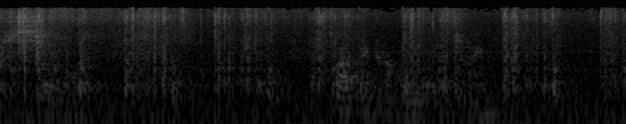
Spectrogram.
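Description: Quiet, indistinct talk in a small room, with scattered light taps and the rustle of paper pages.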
